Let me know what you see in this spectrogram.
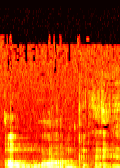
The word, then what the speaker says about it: Agwanga: It's spelled Agwanga, but it's pronounced Awanga.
